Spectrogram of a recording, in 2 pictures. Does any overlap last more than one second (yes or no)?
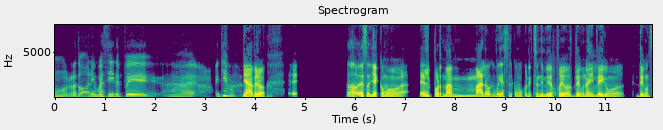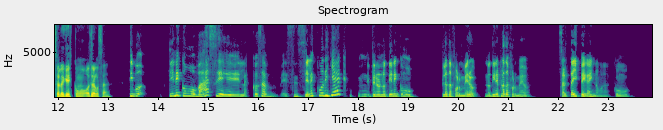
no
